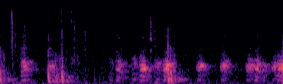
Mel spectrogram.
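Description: A chicken clucks in a run of short, separate calls, moderately quiet and close by, with no talk around them.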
